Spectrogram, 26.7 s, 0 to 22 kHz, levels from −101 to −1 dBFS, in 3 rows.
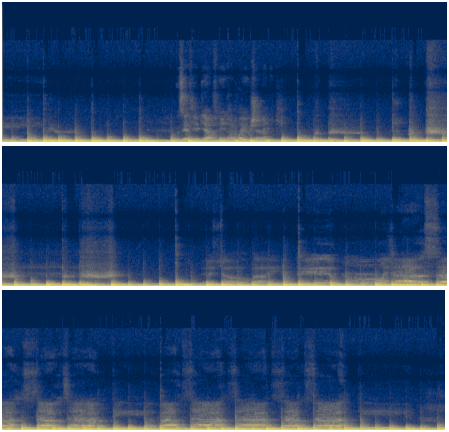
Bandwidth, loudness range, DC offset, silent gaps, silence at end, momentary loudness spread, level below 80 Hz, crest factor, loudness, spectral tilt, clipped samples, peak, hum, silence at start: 2 kHz; 2 LU; under 0.1%; none; 0 s; 5 LU; -18 dBFS; 12 dB; -15 LUFS; -13 dB/octave; under 0.1%; -2 dBFS; none; 0 s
